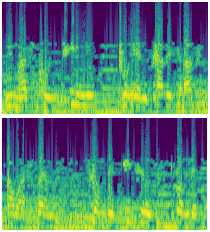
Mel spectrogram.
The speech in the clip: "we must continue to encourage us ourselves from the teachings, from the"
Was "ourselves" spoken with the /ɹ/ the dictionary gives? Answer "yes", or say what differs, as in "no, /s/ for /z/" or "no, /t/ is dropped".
no, /w/ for /ɹ/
